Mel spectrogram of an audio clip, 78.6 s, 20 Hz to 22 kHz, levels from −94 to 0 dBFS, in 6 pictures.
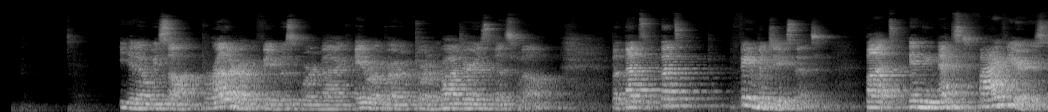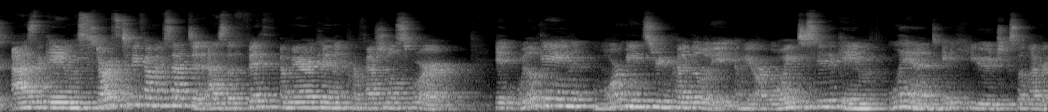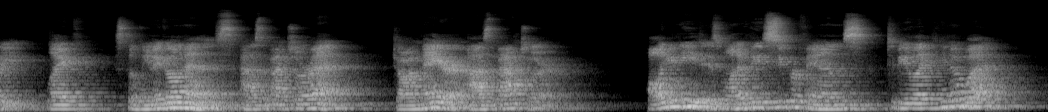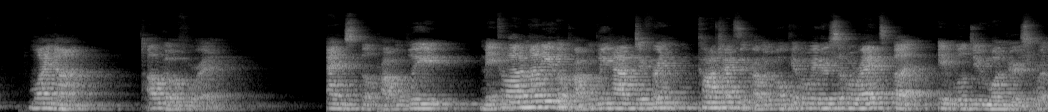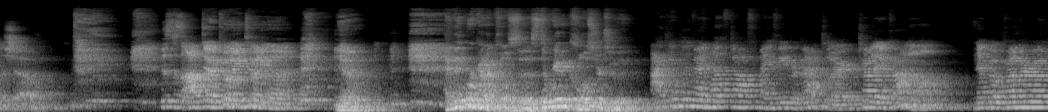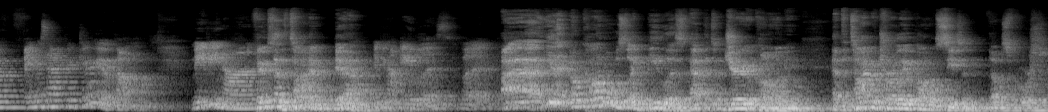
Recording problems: off-mic speech; far
room echo; noticeable; dies away in 1.2 s

